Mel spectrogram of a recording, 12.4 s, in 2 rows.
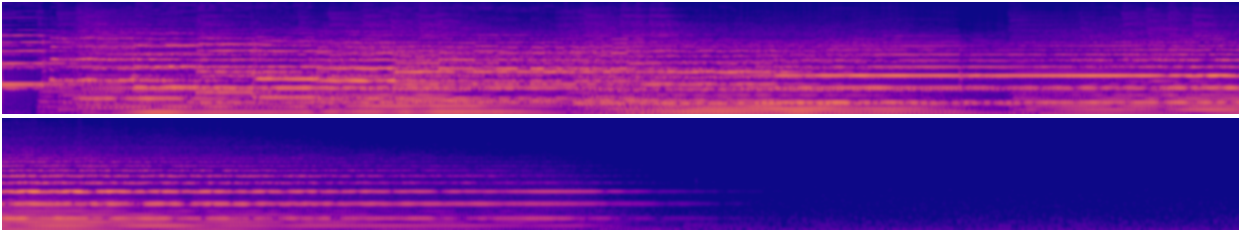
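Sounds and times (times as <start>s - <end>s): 
oboe concerto fugue: 0.0s - 9.6s.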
